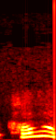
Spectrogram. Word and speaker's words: koa: Now, you also talk about this, I don't know if I'm pronouncing it right, koa wood, which is legendary. – Koa.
